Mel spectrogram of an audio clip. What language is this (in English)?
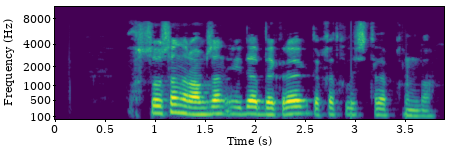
Uyghur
